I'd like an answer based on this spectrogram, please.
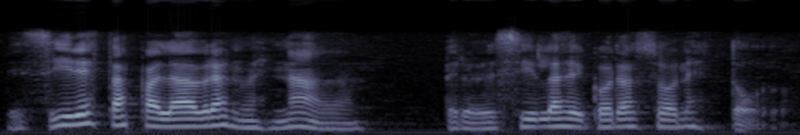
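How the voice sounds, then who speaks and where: A middle-aged woman with a Rioplatense Spanish accent giving an informal spiritual talk, animated and colloquial, acting out quoted voices for humor. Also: low-pitched, a little fast. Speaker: spiritual teacher. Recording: dull lo-fi recording.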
